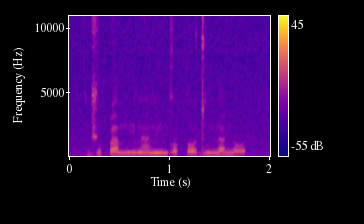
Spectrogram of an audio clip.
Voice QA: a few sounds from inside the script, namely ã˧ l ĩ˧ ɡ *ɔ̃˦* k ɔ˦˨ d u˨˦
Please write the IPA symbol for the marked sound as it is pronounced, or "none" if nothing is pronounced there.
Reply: ɔ˦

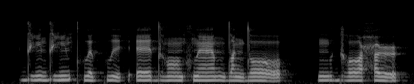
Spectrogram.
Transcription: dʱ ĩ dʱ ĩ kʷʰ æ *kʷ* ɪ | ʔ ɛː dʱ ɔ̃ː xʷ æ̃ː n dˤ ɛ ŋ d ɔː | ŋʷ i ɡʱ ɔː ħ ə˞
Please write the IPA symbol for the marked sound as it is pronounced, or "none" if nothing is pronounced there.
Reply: kʷ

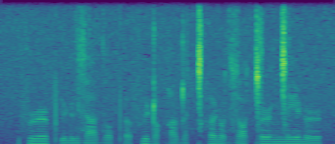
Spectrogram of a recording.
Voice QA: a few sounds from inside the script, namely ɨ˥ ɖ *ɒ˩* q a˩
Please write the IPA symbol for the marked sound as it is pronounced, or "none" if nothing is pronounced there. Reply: ɒ˩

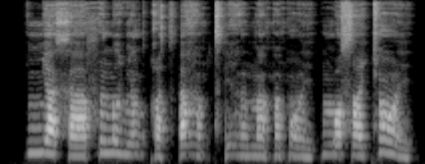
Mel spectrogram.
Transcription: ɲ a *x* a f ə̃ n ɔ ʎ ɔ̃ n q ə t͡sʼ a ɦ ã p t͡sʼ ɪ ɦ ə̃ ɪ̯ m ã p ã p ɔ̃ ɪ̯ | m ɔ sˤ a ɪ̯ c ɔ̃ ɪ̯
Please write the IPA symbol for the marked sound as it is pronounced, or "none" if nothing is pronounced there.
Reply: x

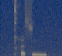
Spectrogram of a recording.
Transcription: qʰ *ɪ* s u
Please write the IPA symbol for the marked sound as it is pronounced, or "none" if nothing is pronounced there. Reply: ɪ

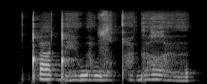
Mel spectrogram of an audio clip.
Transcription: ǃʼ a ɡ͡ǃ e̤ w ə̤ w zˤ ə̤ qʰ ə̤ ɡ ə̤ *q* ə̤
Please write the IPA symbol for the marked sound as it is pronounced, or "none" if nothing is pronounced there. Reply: ʁ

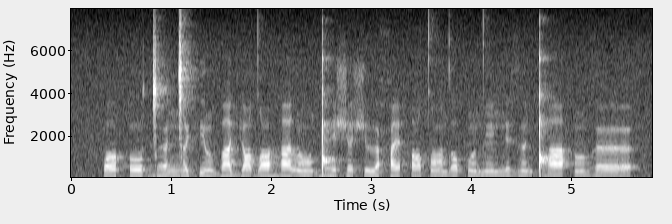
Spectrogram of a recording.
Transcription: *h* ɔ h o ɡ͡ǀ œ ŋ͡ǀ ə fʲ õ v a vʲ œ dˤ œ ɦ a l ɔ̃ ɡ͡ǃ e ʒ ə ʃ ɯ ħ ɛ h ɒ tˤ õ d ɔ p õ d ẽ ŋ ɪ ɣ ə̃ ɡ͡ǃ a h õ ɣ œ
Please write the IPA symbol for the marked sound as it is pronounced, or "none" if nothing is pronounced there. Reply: p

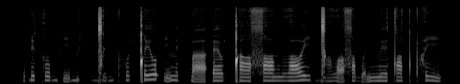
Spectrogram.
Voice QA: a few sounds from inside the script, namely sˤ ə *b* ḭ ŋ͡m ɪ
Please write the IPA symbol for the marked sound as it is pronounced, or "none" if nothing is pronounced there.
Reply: b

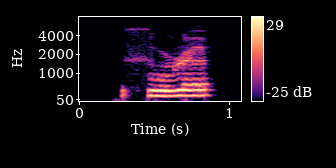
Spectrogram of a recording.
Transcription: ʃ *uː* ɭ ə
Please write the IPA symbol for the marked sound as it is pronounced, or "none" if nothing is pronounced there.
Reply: u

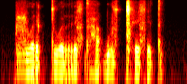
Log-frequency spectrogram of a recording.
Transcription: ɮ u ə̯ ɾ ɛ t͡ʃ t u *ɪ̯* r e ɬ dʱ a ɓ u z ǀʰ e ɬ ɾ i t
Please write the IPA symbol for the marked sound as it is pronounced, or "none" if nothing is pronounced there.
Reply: ə̯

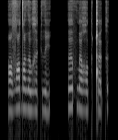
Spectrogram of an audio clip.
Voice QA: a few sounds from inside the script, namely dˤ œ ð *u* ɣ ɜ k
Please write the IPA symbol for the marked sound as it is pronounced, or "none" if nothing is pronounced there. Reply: u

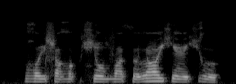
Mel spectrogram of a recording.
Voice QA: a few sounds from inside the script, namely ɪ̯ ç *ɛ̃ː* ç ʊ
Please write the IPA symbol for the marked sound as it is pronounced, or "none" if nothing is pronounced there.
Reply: ɛ̃ː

